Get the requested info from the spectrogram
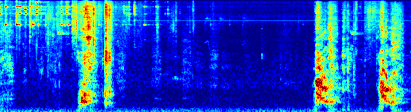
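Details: Dog that hates skateboards barking at them: a quick pair of sharp barks, a quiet pause of nearly three seconds, then two more loud barks, over a low background hum.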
